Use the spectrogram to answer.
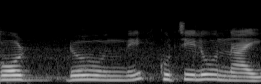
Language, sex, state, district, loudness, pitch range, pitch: Telugu, female, Andhra Pradesh, Srikakulam, -24 LUFS, 200-230 Hz, 215 Hz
